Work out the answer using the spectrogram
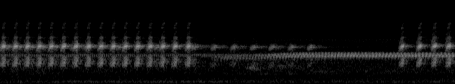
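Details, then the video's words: North-east Italian pond at night in mid-April: tree frogs sing a fast series of about fifteen evenly spaced, rasping croaks. A mole cricket then trills steadily and continuously before the frogs resume their croaking. "relaxing singing tree frogs in pond"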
